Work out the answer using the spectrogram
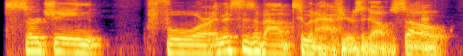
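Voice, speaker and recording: Low-voiced man chatting with many restarts. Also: expressive, measured pace, poor audio. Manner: thoughtful, lots of fillers and restarts. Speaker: podcast guest, fitness company founder. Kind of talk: casual interview talk.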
